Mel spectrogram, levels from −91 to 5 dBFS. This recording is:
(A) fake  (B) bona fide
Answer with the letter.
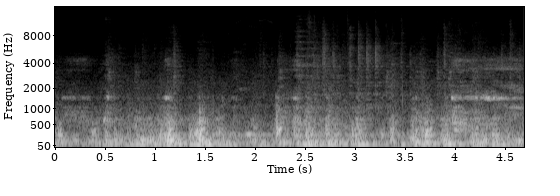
B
